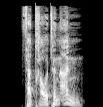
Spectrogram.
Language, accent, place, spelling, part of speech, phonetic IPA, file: German, Germany, Berlin, vertrauten an, verb, [fɛɐ̯ˌtʁaʊ̯tn̩ ˈan], De-vertrauten an.ogg
- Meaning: inflection of anvertrauen: 1. first/third-person plural preterite 2. first/third-person plural subjunctive II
